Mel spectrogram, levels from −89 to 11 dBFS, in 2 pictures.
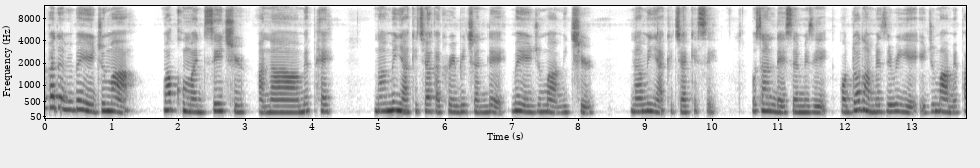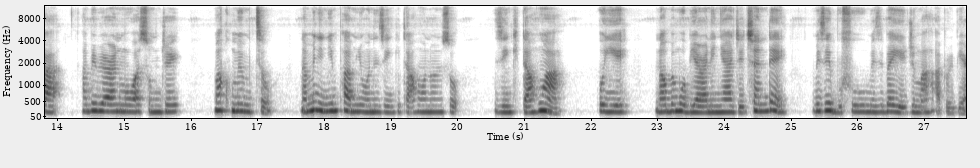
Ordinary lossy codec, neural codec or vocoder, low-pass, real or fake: none; none; none; real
